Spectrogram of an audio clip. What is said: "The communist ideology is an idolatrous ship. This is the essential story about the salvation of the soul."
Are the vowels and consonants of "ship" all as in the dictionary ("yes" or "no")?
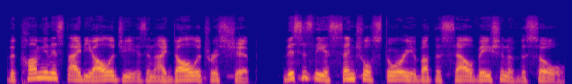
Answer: yes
